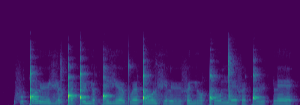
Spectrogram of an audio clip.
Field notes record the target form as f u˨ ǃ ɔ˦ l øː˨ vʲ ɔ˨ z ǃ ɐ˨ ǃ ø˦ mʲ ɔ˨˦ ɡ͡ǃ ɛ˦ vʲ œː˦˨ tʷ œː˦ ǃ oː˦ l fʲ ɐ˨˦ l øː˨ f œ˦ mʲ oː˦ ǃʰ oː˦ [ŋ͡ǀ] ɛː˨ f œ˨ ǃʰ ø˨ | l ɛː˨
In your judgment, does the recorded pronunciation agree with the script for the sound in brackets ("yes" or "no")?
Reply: yes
